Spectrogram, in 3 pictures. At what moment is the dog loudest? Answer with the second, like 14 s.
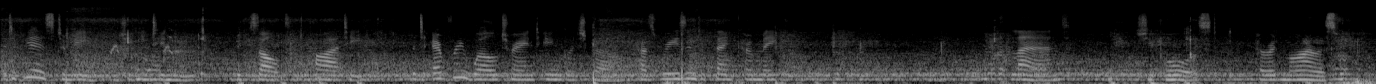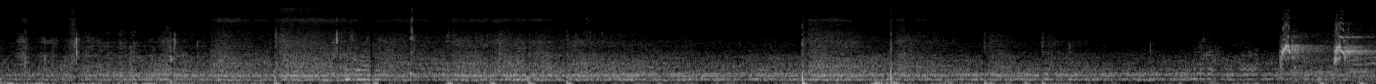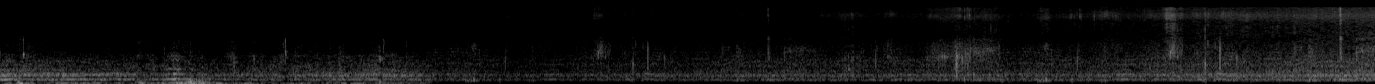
27 s.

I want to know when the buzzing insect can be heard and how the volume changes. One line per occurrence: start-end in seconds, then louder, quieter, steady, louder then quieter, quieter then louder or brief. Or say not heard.
0.0-41.2 quieter.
